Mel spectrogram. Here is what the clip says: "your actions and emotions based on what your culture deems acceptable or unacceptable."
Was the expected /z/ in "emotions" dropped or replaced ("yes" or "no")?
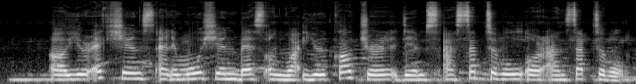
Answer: yes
